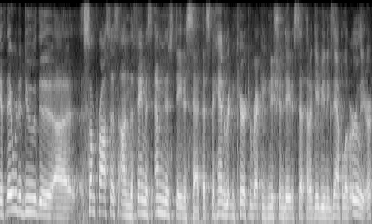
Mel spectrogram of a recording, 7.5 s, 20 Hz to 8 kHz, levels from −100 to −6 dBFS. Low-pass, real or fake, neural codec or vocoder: 7.2 kHz; real; none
